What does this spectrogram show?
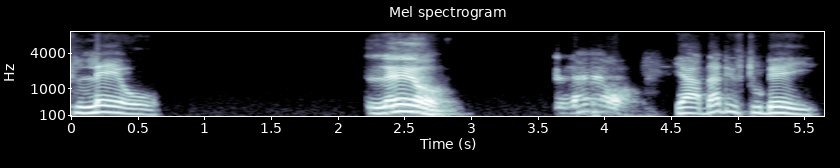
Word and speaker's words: leo: Leo. Not Lee. It is A. The E is pronounced as A. So it's Leo.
